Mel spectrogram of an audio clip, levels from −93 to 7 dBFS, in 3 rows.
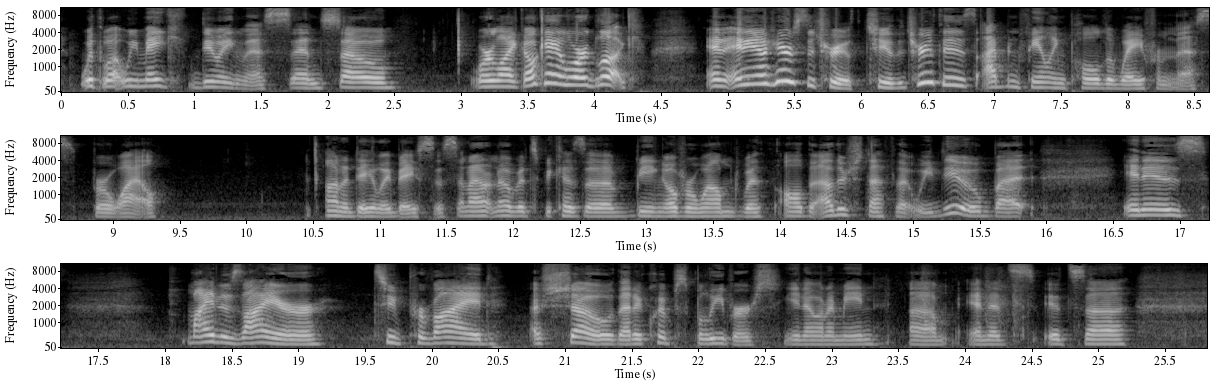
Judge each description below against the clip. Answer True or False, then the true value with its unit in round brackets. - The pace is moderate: True (180 wpm)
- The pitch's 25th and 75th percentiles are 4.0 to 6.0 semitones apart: True (4.9 semitones)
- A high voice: False (180 Hz)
